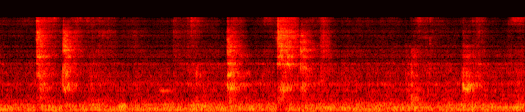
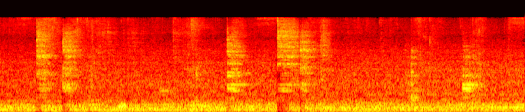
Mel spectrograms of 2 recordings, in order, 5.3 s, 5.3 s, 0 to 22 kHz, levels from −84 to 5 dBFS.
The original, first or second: second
